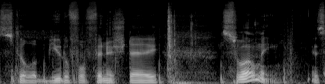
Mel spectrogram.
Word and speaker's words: Suomi: Suomi is how you say Finland in Finnish.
